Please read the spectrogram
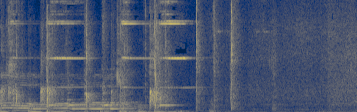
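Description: Devotional song: one voice holding long sung notes over drum beats and ringing metallic strikes. The music ends about two and a half seconds in, with a last couple of strikes, leaving room sound.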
